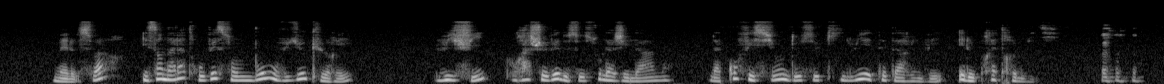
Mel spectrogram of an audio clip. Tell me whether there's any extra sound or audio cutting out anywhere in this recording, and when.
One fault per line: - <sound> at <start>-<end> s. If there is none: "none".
- laugh at 11.0-11.5 s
